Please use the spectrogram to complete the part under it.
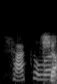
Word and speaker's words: chocolope: Durban Poison, Ghost Train Haze, I guess it's chocolope. I don't know, like cantaloupe, but chocolope, I guess. – Chocolope. – Oh, chocolope. There we go. – Extra smooth. Extra smooth. Chocolope. That's how you pronounce it.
